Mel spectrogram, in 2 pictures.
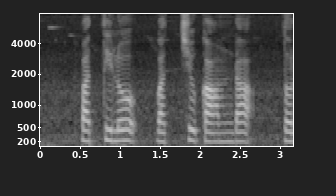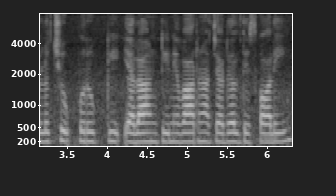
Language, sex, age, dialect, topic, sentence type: Telugu, female, 18-24, Central/Coastal, agriculture, question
